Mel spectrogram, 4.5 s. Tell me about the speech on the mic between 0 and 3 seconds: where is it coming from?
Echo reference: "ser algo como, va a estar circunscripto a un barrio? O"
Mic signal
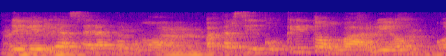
both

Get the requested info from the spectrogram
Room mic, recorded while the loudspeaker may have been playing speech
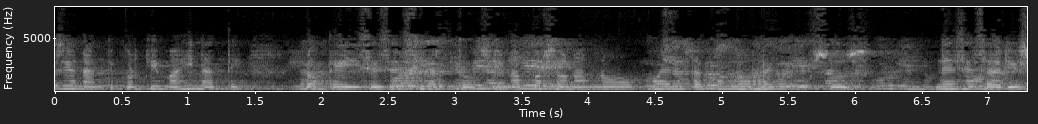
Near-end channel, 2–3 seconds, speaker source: both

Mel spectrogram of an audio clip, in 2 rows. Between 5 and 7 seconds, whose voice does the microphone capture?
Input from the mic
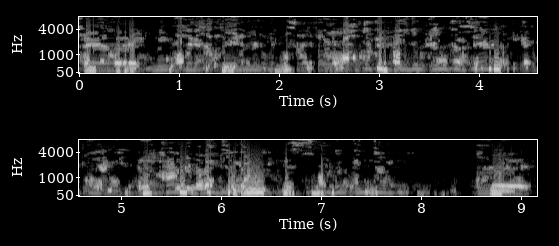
echo only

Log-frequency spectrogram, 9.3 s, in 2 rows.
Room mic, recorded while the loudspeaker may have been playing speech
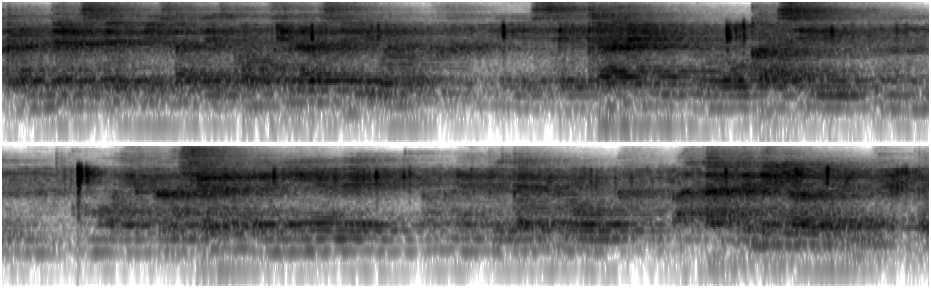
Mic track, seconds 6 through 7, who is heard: echo only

